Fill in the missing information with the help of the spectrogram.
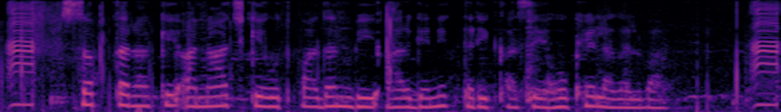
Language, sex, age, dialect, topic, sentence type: Bhojpuri, female, 18-24, Western, agriculture, statement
